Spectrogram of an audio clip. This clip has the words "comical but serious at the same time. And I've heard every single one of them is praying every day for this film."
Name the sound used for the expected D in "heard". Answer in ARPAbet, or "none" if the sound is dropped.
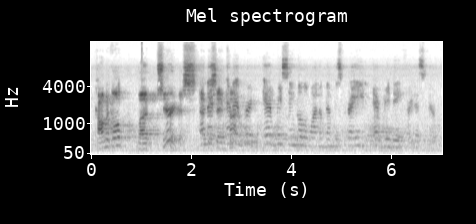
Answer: none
